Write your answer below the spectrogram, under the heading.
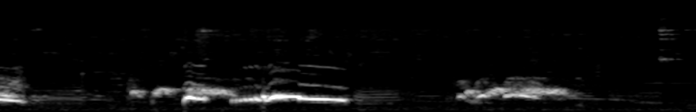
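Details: Puter dove singing in the bekur style, used to prompt other doves to call: short notes lead into a long, smooth, slightly falling coo, then a wavering hoarse phrase after a pause, in a small indoor space.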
